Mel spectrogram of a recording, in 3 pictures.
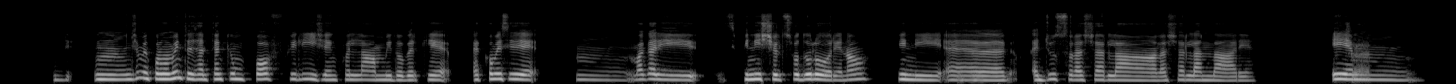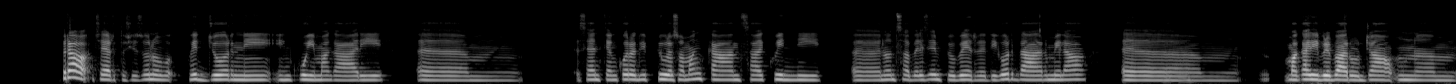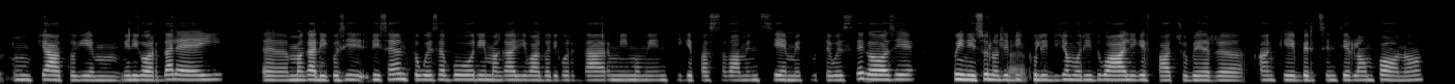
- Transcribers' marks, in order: tapping
- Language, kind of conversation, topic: Italian, podcast, Cosa ti ha insegnato l’esperienza di affrontare una perdita importante?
